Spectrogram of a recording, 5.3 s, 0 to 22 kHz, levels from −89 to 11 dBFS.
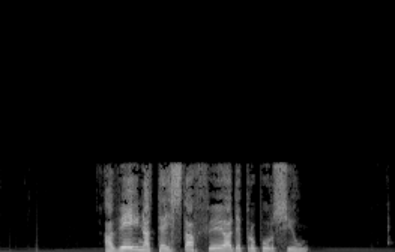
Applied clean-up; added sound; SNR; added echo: none; none; none; none.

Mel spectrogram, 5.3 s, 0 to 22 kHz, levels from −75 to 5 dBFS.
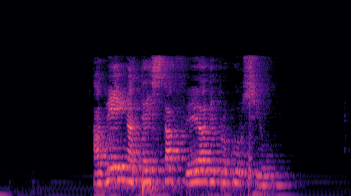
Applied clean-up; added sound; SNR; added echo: none; Hi-hat; 13 dB; reverberation time 0.8 s.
